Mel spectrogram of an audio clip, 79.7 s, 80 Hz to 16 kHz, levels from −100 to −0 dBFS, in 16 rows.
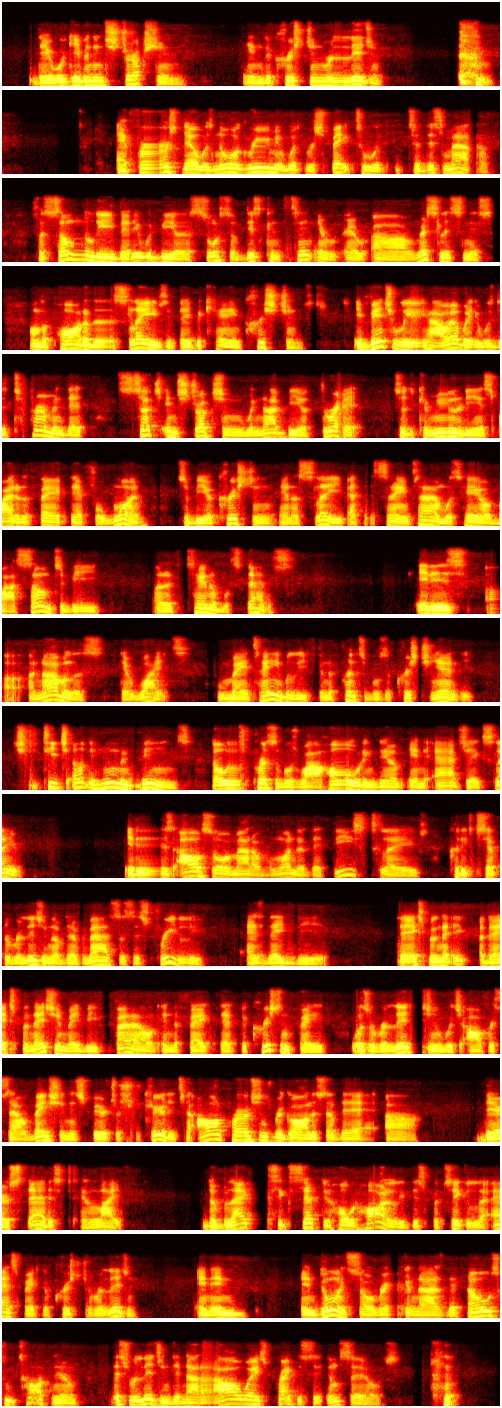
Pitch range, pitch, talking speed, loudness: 95-130 Hz, 105 Hz, 150 wpm, -19 LUFS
